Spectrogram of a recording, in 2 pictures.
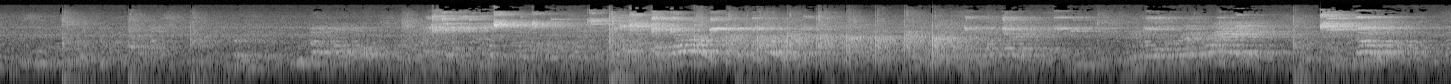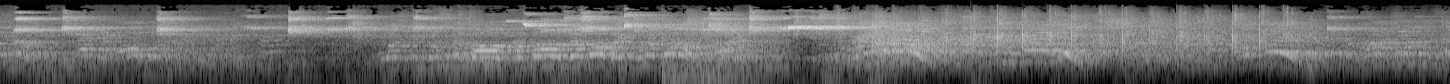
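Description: Young spectators and players shout and chatter in an echoing gym.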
